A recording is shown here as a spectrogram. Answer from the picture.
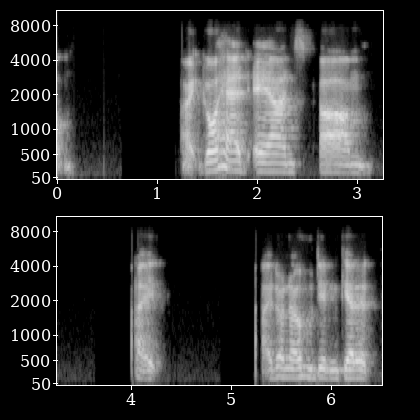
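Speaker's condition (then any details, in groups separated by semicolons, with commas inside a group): No condition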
